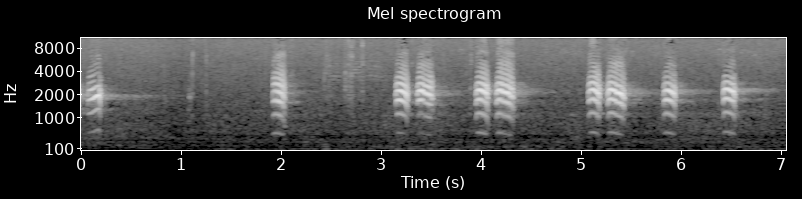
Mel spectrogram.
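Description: A White-breasted Nuthatch gives nasal, tooting 'yank' notes, singly or in quick pairs, about one each second, against a quiet background.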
